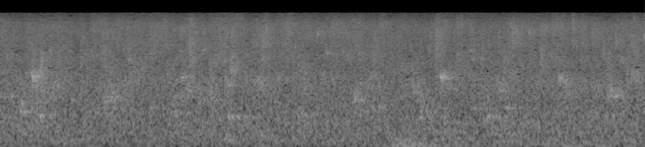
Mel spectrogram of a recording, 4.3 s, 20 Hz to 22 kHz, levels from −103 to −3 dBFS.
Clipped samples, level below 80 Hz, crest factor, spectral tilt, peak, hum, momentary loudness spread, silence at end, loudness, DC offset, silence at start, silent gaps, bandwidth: under 0.1%; -62 dBFS; 16 dB; -0.5 dB/octave; -22 dBFS; none; 2 LU; 0 s; -36 LUFS; under 0.1%; 0 s; none; 15.5 kHz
